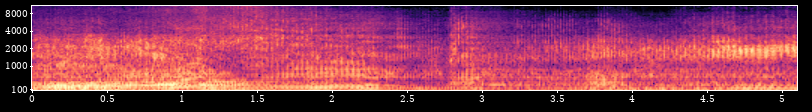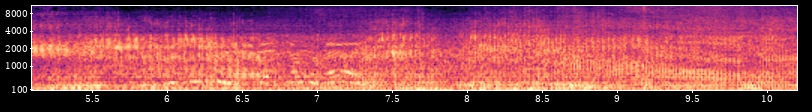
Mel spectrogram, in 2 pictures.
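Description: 450cc four-stroke motocross bikes racing on the track, their engines revving up and down in pitch again and again as the riders shift and work the throttle over the jumps.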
